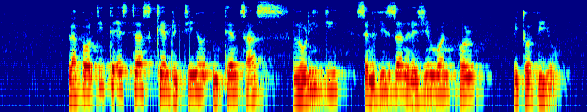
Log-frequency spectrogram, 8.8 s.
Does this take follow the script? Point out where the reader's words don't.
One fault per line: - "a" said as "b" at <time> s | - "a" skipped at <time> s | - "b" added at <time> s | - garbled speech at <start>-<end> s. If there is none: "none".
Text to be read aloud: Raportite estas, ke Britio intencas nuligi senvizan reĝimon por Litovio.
none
